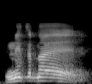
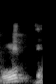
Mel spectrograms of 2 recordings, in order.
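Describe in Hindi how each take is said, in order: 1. शब्द दो अलग हिस्सों में बंटा है। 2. शब्द एक कसे हुए व्यंजन-समूह के साथ बोला जाता है। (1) "गांव देहात में कहते हैं नित नय" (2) "नित्य होता है"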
